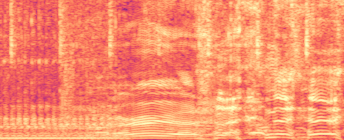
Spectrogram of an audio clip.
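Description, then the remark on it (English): A voice loudly imitates a car engine with exhaust pipes revving, a rough, rising and falling growl with a few choppy bursts toward the end, alone. “Car out here making unnecessary noises.”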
